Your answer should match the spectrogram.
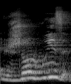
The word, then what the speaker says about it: Jean Louise: c'est bizarre comme prononciation jean-louise et je pense non la prononciation anglaise correcte c'est Jean Louise Finch voilà je voulais vous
